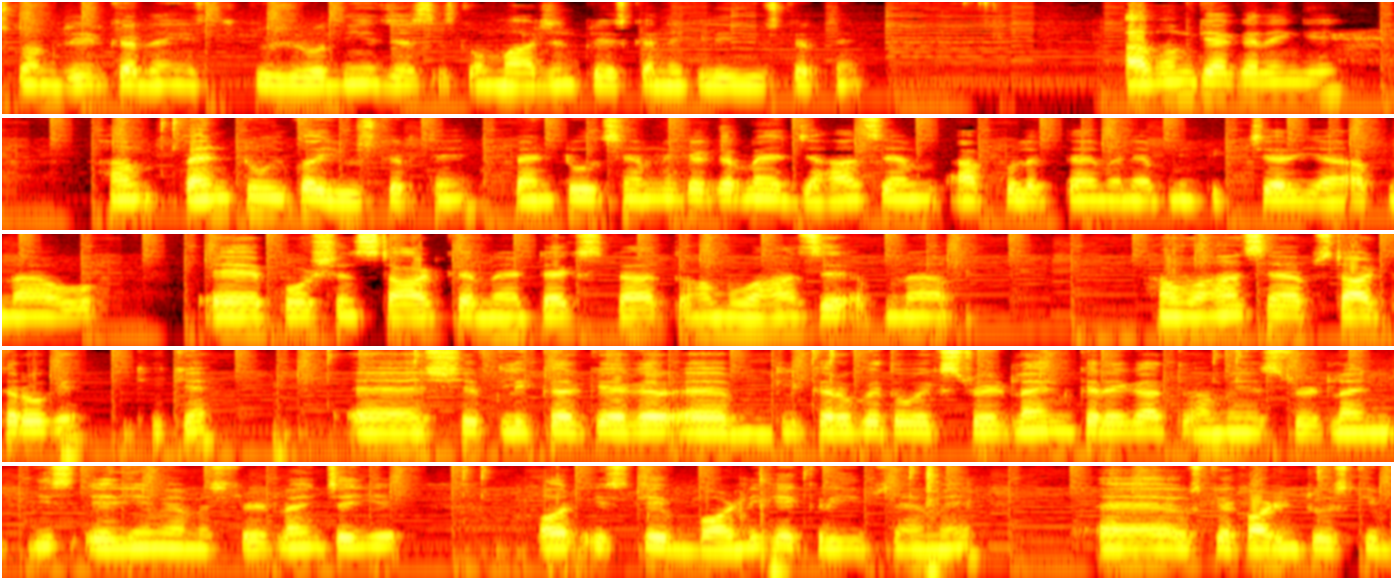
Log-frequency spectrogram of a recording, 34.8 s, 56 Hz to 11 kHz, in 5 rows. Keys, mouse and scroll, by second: 7.8 click, 10.1 click, 21.2 shift+Num_Lock, 22.6-23.2 shift+drag, 30.2 shift+click, 31.0 alt+scroll up 1, 31.7 space, 31.9 click, 32.2 space, 34.5-34.7 drag.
